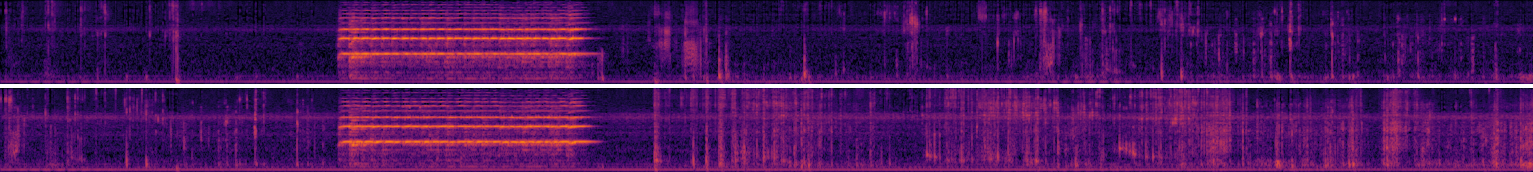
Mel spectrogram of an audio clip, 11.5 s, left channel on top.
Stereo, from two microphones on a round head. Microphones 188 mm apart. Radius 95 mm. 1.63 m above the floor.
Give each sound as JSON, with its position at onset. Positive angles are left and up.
{"t": 2.5, "sound": "a violin", "side_deg": 40, "distance_m": 2.0}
